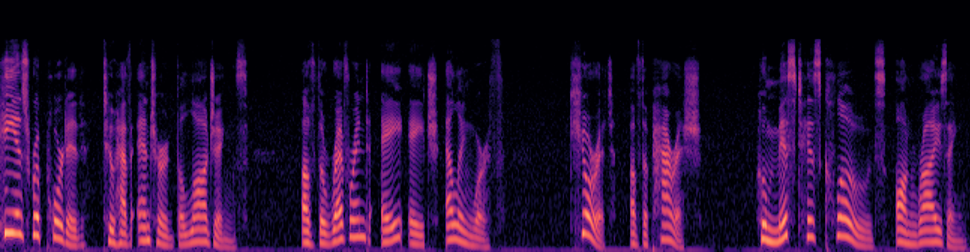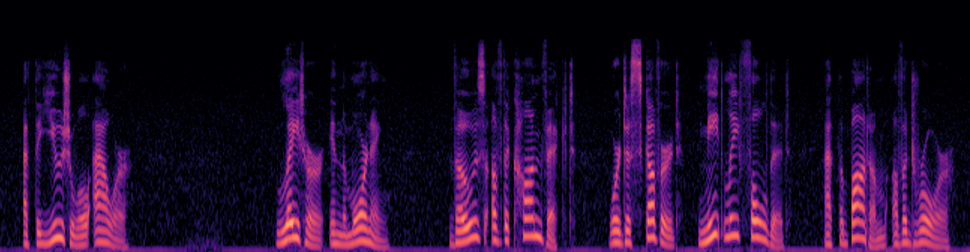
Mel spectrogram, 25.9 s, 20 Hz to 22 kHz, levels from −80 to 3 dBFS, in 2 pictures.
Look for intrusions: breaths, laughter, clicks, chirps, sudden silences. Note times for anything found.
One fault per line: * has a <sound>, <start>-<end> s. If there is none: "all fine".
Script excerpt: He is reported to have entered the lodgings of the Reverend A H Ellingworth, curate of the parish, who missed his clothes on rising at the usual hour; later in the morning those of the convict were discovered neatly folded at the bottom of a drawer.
all fine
